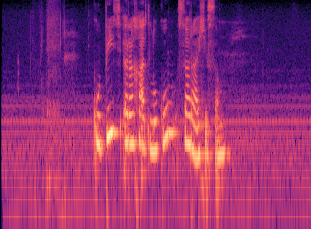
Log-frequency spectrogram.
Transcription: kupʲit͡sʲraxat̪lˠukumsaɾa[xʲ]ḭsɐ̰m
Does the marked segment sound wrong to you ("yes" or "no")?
no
